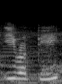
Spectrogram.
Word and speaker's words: Ibotí: no, es Iguazú, Ibotí, el conjunto Ibotí, y yo le digo, es Ibotí, así es la pronunciación formoseña, y no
